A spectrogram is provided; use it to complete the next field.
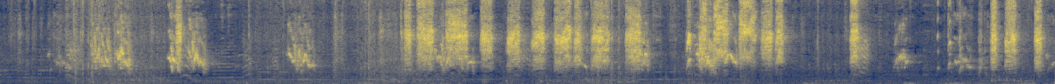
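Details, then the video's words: Pet budgie chirping: quiet start, then bursts of harsh scratchy chatter and sharp squeaky chirps in quick succession. "cute budgie chirping sounds"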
